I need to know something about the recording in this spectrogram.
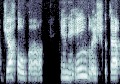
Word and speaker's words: Jehovah: english but that was because they added the j later on and so they you know updated the english but the j used to be pronounced like a y yeah right yeah languages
